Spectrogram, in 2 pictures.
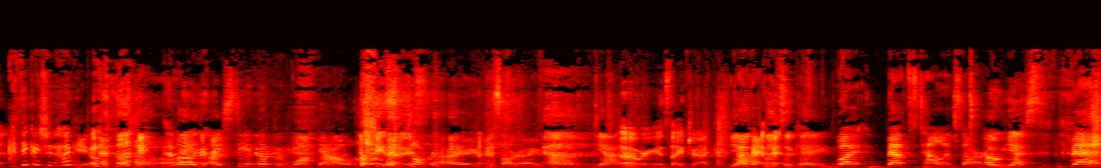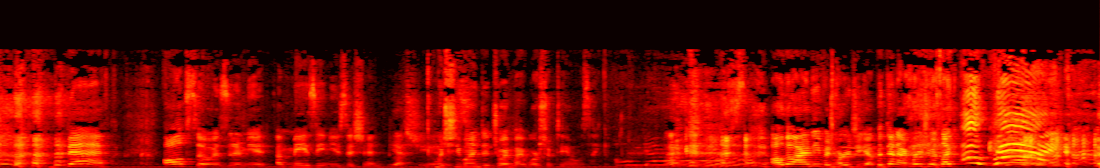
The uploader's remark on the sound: We were having a few audio difficulties, please hang in there as we are self-taught and growing into our roles.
